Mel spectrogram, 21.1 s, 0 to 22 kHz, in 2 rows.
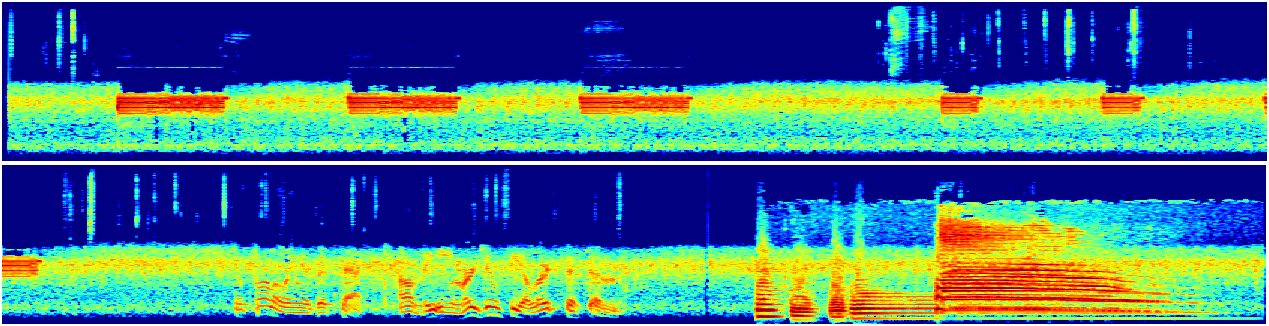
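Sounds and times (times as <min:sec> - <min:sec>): harsh two-tone warble: 0:16.9 - 0:21.0.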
